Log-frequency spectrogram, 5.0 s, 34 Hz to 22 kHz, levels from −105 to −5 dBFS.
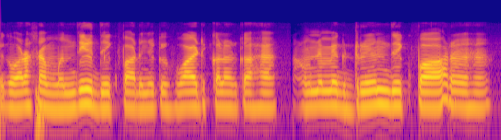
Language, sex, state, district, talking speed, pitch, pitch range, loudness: Hindi, male, Haryana, Rohtak, 240 wpm, 155 Hz, 155-165 Hz, -19 LUFS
